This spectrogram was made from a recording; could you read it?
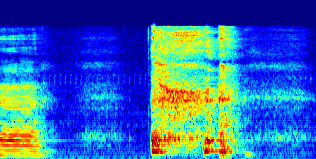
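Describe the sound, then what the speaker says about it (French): A voice trails off, then a single harsh cough bursts out close by, followed by a brief rasping throat-clearing sound. "j'ai envie de tousser en fait"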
